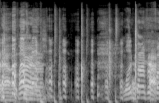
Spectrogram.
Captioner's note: laughing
